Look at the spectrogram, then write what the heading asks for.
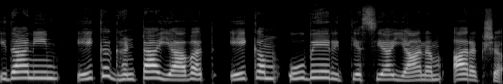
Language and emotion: Sanskrit, neutral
